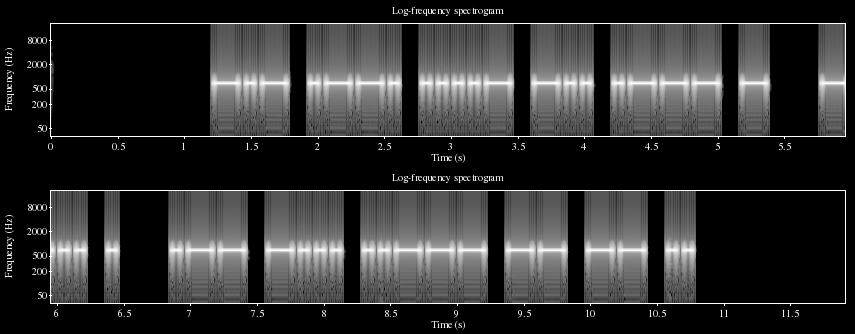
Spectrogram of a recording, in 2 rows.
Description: Morse code, heard as a keyed tone, about 21 wpm, 700 Hz. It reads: KP4DJT DE WB2MMI
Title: USA Callsign DE Callsign - 6 Characters - 20wpm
